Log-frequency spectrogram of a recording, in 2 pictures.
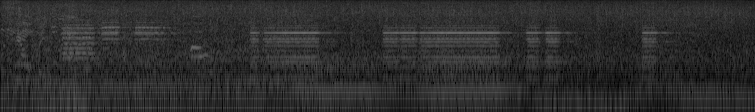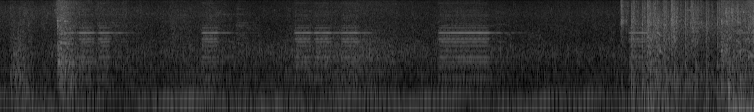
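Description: A car engine revs up and down as the car drives.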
